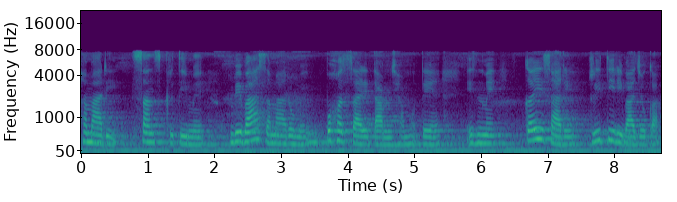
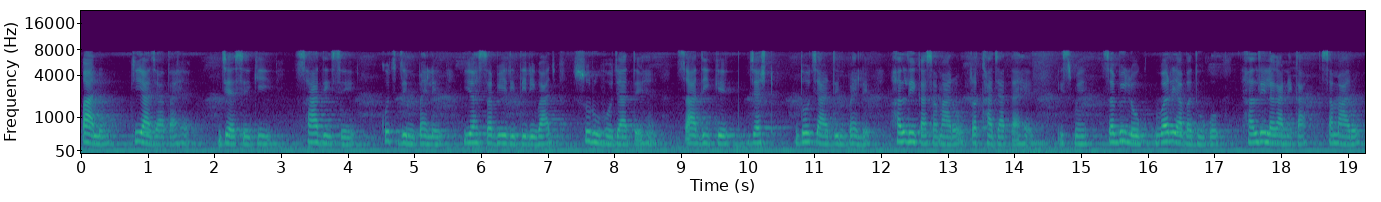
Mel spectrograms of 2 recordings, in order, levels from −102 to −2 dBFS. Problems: constant background noise, echo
